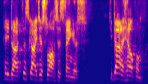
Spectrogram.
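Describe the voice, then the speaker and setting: A man's voice: fairly high pitch, fairly quick, sharp tone. An actor playing an urgent man calling for a doctor at a disaster scene in a video game. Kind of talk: full-motion-video game acting.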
